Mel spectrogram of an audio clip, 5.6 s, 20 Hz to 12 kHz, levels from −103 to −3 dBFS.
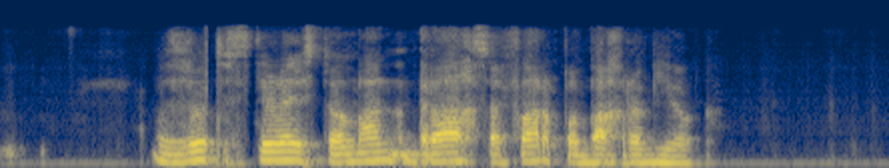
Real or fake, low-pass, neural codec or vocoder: fake; 7.2 kHz; codec, 16 kHz, 4 kbps, FreqCodec, smaller model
